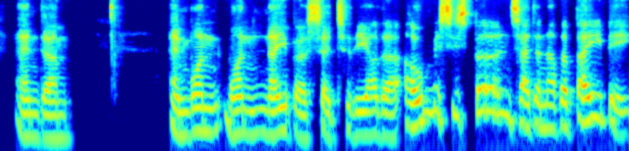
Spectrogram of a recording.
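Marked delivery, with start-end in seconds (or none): 4.0-6.2 comic British sketch voice pitched up. Retelling one neighbor's remark to another in postwar London, Monty Python voice. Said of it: "I put on my Monty Python voice for this".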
